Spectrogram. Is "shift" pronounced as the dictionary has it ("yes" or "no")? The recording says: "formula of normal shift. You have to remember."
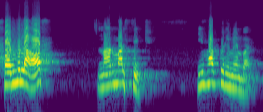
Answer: no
